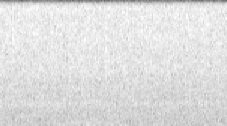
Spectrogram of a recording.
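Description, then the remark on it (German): At night, a thunderstorm's heavy downpour roars steadily and densely throughout, with a low, continuous rumble underneath and no distinct thunderclap, while lightning flashes constantly; no one speaks. “ich glaube, ich muss jetzt gleich sterben. Aber mir der Blitz mitten in die Stirn schlägt.”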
